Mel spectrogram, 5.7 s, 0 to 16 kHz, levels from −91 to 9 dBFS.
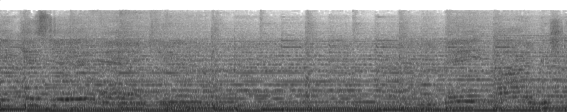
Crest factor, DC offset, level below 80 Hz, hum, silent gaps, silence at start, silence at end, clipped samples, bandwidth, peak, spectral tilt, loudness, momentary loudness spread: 10 dB; under 0.1%; -16 dBFS; none; none; 0 s; 0 s; under 0.1%; 11.5 kHz; 0 dBFS; -5.5 dB/octave; -13 LUFS; 3 LU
